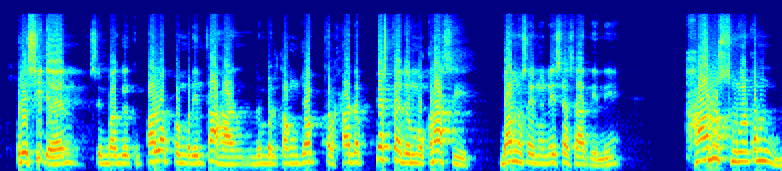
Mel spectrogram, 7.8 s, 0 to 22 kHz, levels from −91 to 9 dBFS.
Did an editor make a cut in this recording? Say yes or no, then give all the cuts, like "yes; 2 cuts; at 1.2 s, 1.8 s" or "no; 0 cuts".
no; 0 cuts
